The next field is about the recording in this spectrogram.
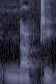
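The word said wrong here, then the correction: Ncuti: Gatwa, but it's Shuti is how it's pronounced. – Yeah, I think the N is silent, it's just Shuti Gatwa.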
